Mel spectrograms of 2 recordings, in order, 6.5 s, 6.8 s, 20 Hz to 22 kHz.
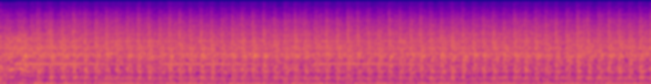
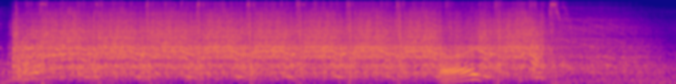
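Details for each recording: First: BMW E36 M3, unrun for 4 years. Harsh, loud starter churns with an even chug two to three times a second while cranking; the starter itself sounds noisy. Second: BMW E36 M3 with 227,000 miles, unrun for 4 years, cranking with all spark plugs out and fuel pump fuse pulled for a compression test. Steady even cranking about three beats a second for five seconds; first cylinders read about 190.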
